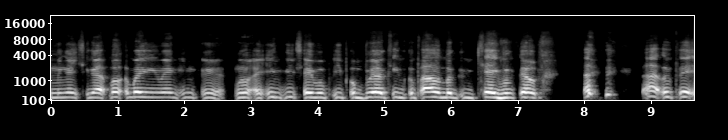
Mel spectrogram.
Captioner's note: laughter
